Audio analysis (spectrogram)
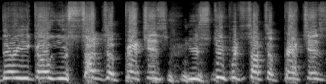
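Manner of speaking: high, loud, slow gloating taunt; mocking taunt. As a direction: jeer at the crowd, high-pitched and drawn out. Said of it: "He's like".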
